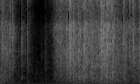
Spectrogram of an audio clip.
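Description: Plastic food packaging crinkling as it is handled, starting about a second in.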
